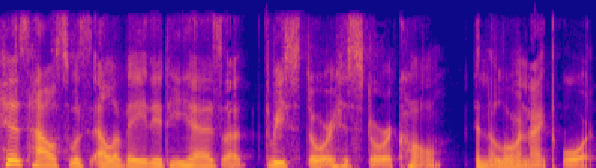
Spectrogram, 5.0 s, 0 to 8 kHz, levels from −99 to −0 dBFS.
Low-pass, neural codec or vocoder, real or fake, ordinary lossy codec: 7.2 kHz; none; real; AAC, 48 kbps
